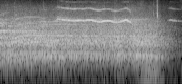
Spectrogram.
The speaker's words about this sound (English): The crowd drowned her multiple times, and she had to ask them to stop before continuing. So there they are. Who knew that Australian tennis fans were so rough?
